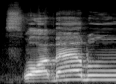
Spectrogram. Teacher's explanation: वाव साकिन से पहले हरफ रा पर पेश है, रा वाव पेश रू हमने लंबा कर दिया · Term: वाव मद्दा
